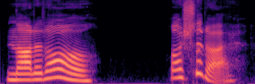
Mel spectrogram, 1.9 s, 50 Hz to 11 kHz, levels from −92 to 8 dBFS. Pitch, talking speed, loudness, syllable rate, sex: 255 Hz, 190 wpm, -17 LUFS, 4.9 syllables/s, female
